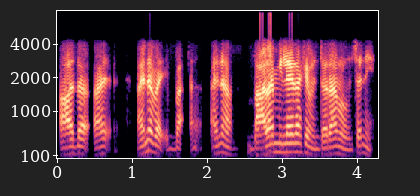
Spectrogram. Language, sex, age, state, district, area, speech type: Nepali, male, 18-30, West Bengal, Darjeeling, urban, conversation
